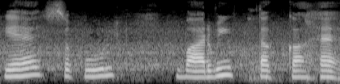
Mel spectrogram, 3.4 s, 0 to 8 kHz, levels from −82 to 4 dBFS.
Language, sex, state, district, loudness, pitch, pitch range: Hindi, female, Haryana, Rohtak, -18 LUFS, 190 Hz, 180-205 Hz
